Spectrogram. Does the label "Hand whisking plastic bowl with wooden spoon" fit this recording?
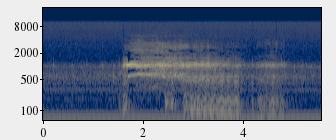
No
